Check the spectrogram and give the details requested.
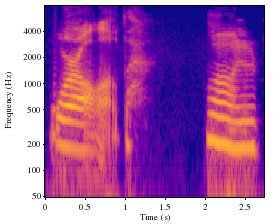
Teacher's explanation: the R is in the back of your mouth, but the L is in the front of your mouth. So that's why the tongue is moving so quickly.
